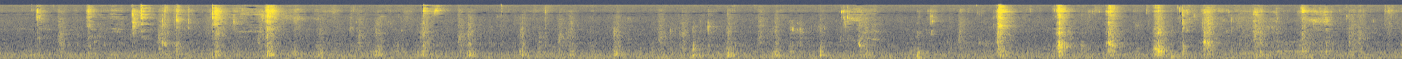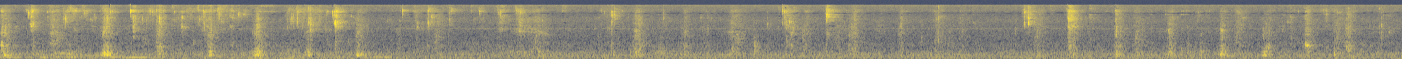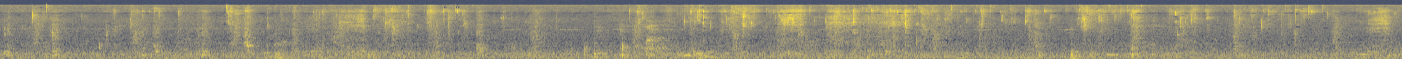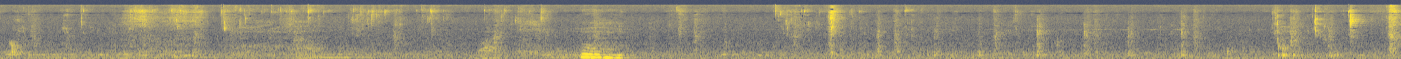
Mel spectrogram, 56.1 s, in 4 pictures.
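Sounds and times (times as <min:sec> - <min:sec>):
wet chewing and mouth clicks: 0:00.3 - 0:47.6, 0:48.7 - 0:54.2, 0:54.8 - 0:56.0
food squishing mixed by hand: 0:24.2 - 0:47.5.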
